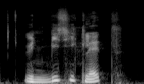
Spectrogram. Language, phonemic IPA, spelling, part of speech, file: French, /bi.si.klɛt/, bicyclette, noun, Fr-bicyclette.ogg
- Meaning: 1. bicycle 2. bicycle kick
